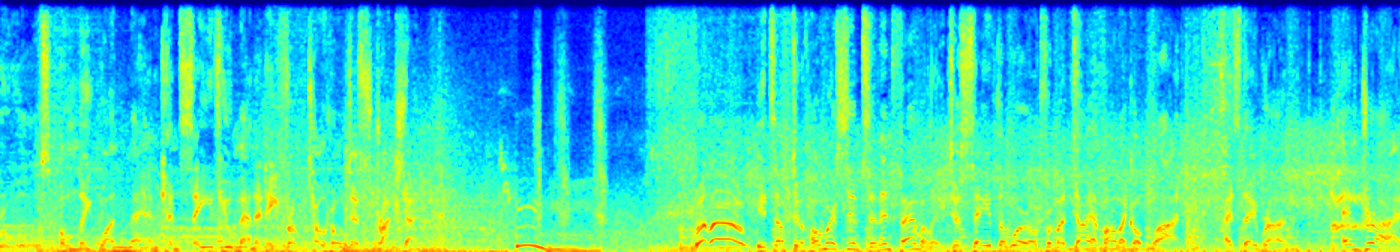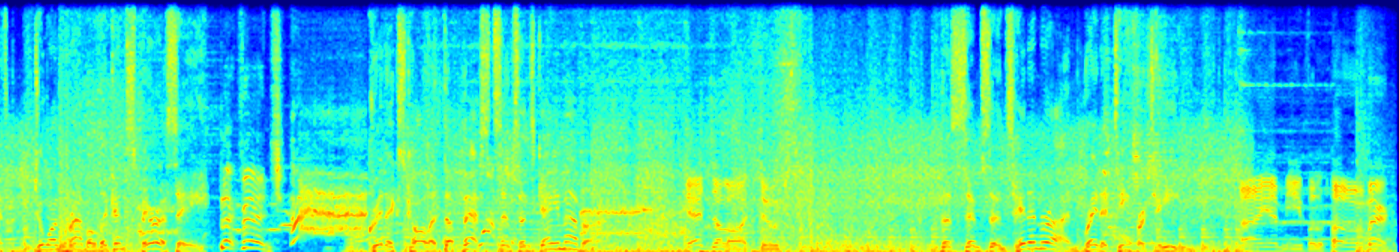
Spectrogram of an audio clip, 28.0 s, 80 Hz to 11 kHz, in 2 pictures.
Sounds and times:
Speech: 0:00.0 - 0:04.2, 0:07.5 - 0:16.9, 0:17.6 - 0:20.0, 0:20.8 - 0:22.0, 0:23.4 - 0:27.9
Music: 0:00.0 - 0:04.4, 0:06.6 - 0:16.2, 0:17.4 - 0:27.9.

